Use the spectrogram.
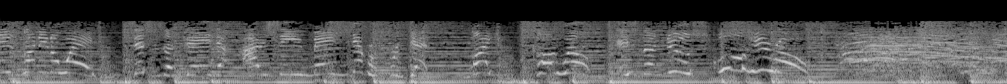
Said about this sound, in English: And the crowd roars for Magnificent Mike!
